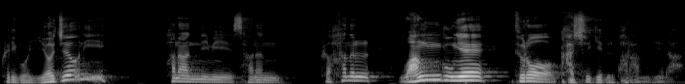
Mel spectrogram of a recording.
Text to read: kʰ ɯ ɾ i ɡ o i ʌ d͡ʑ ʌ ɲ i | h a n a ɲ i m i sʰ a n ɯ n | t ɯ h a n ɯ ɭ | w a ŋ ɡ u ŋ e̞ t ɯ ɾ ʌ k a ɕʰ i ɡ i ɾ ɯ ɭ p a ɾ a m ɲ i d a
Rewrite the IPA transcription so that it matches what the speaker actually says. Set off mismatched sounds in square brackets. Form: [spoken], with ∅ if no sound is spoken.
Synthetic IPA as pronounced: [k] ɯ ɾ i ɡ o [j] ʌ d͡ʑ ʌ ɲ i | h a n a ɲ i m i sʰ a n ɯ n | [k] ɯ h a n ɯ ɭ | w a ŋ ɡ u ŋ e̞ t ɯ ɾ ʌ k a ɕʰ i ɡ i ɾ ɯ ɭ p a ɾ a m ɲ i d a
